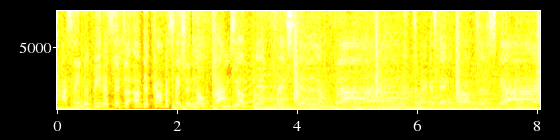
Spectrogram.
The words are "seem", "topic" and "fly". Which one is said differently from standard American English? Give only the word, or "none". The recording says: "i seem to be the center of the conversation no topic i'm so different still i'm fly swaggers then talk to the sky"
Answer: topic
